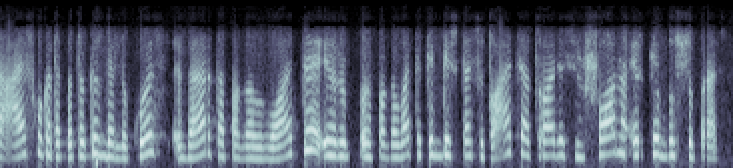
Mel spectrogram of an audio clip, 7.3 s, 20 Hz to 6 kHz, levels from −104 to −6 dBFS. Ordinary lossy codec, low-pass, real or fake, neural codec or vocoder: MP3, 48 kbps; 5.4 kHz; real; none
